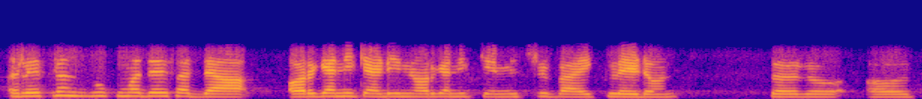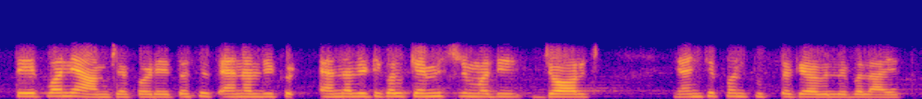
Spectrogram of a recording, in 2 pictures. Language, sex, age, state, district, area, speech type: Marathi, female, 18-30, Maharashtra, Ahmednagar, urban, conversation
